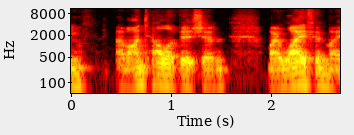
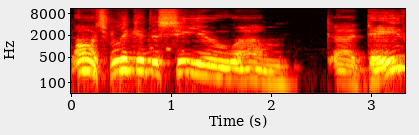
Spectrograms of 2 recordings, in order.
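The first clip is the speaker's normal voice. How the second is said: high, sugary mock-friendly voice; fake polite; 9 semitones higher, 3 dB louder than usual. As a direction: pretend you barely know him. Pretends not to remember him.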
